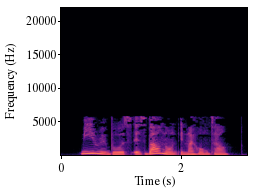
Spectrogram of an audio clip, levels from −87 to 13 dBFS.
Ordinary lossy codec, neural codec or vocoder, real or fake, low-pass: MP3, 24 kbps; codec, 16 kHz in and 24 kHz out, 0.9 kbps, LongCat-Audio-Codec, four codebook decoder; fake; 7.2 kHz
